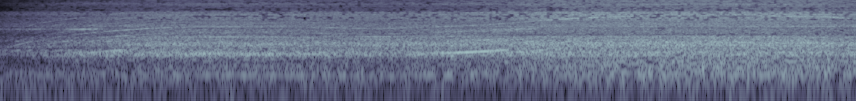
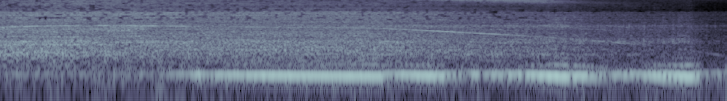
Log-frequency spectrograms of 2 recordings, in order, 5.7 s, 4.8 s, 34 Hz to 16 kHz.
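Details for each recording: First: Craftsman (Skil-built) 12 A router, 1440 W, variable speed, after a motor bearing pretension fix: high steady motor whine easing slightly as handled, no rumbling; normal running. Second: Craftsman (Skil-built) 12 A 1440 W variable-speed router, model 320.27683: steady buzzing hum with a rough, rattly edge fading as the motor spins down; bearings worn by vibration because there are no spring washers pretensioning them.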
